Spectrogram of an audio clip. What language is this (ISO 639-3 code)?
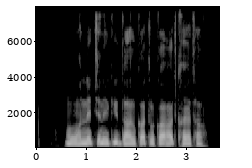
hin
